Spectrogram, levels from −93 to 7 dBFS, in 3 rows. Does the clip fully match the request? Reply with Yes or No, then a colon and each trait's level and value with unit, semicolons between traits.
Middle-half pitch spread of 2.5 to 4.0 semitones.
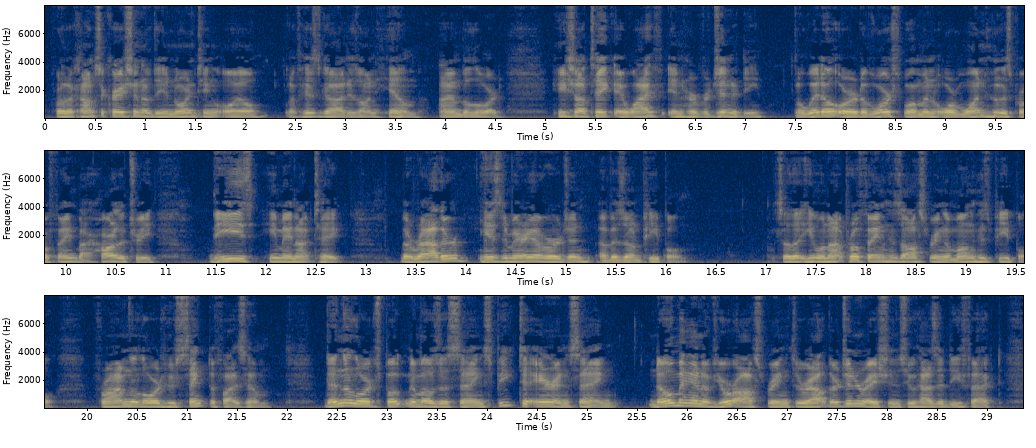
Yes: average, 3.6 semitones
